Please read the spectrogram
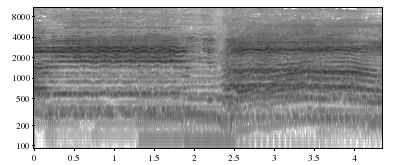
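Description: Several men singing together in cantorial style, their voices wavering with a wide vibrato, with a short downward slide in pitch a little past halfway.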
